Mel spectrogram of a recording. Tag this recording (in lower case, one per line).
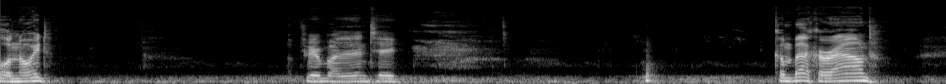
speech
